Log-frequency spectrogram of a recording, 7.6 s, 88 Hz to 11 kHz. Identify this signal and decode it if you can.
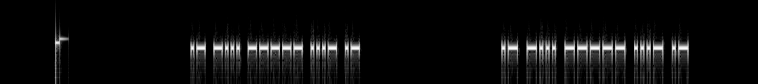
Morse code, heard as a keyed tone, about 36 wpm, 700 Hz. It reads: AB0VA AB0VA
